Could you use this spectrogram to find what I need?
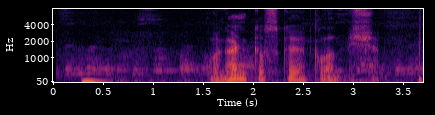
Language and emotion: Russian, neutral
